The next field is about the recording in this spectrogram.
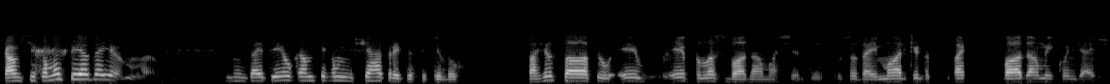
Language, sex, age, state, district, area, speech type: Kashmiri, male, 45-60, Jammu and Kashmir, Srinagar, urban, conversation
